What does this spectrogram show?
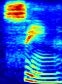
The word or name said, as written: seen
